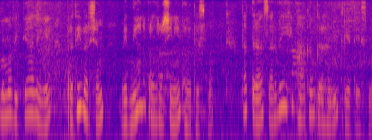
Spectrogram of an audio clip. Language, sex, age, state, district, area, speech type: Sanskrit, female, 60+, Maharashtra, Mumbai City, urban, spontaneous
